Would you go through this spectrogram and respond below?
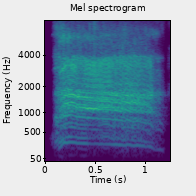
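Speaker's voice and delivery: loud, long open-throated holler; mock battle holler at full volume; mimicked holler. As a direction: holler it out as one big imitation roar. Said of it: "she just gonna holler".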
